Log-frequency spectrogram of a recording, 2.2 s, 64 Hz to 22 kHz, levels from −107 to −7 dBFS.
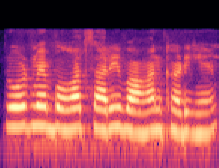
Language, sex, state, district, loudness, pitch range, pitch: Hindi, female, Maharashtra, Aurangabad, -13 LUFS, 230-270 Hz, 250 Hz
